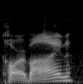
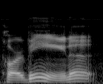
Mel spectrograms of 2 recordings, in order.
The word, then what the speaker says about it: carbine: so is it pronounced carbine or is it pronounced carbine typically carbine is more of a military designation more of a military use and carbine is more of a Hollywood Movie video game pop culture use now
